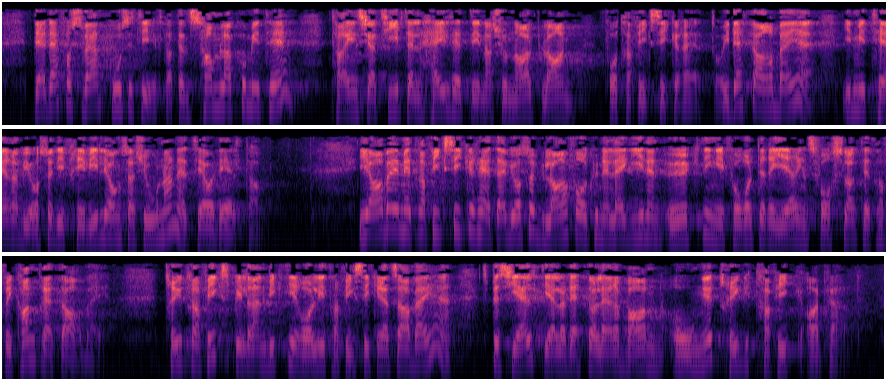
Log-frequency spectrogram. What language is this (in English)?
Norwegian Bokmål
